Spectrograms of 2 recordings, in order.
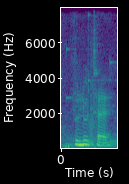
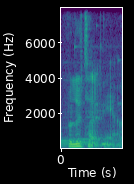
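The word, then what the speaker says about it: velouté: this one how but how do you pronounce it Volute Volute okay and say it with a sexy French accent you guys help me out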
